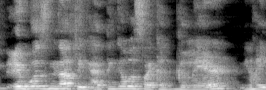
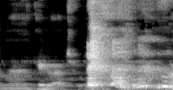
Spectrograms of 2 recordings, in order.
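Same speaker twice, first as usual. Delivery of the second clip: slow reassuring; 5 semitones lower, 6 dB louder, much slower than usual. Retold or imitated. Drunk comforting knocked-out friend.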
